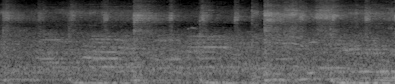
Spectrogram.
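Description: A sellout arena crowd at Oracle fills a Warriors home game against the Lakers with a steady roar and rhythmic chanting swells, loud and continuous throughout.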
